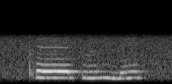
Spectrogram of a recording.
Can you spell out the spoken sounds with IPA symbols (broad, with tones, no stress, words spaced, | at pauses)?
pʰɛː˧ klɯ˥˩ŋme˥˩k̚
